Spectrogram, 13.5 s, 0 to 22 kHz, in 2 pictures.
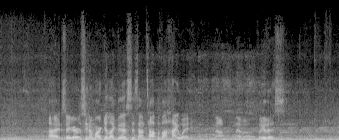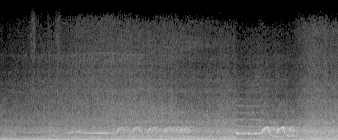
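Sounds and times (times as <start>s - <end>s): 
street noise at a market built on top of a highway: 0.0s - 13.5s
speech: 1.0s - 5.8s
police or ambulance siren wailing: 7.7s - 12.9s.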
